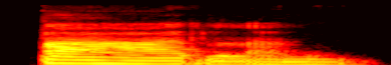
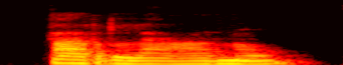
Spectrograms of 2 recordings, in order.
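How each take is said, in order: First: The stress is on the first syllable. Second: The stress is on the second syllable. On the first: The speaker calls it right. "l'accent tombe sur la première partie du mot" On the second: The speaker calls it wrong. "j'entends souvent la dernière personne prononcer comme ça"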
